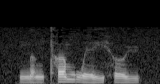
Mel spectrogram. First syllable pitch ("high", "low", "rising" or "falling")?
low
